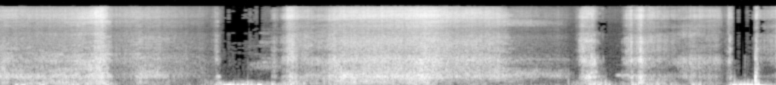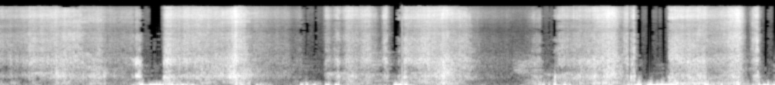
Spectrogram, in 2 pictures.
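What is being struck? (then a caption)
Block of packed kinetic sand. A thin blue plastic knife slices repeatedly through a solid, flattened log of pink kinetic sand on a wooden table, cutting the packed sand into layered slabs. Each stroke makes a soft, grainy, low-heavy scrape and crunch, separated by brief quiet gaps.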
